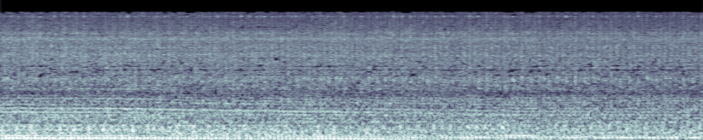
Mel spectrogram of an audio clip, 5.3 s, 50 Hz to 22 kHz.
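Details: 2012 BMW X1 on every cold start: fast cold idle with an uneven, busy metallic rattle over the hum lasting about 40–50 seconds until idle rpm drops; engine rattle on cold start, cause unknown.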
